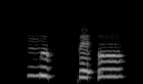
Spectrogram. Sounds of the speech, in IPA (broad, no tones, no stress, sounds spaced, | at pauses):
m ʊ pː ɛ ʔ o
